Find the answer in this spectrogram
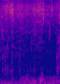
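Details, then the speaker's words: Stomach growling (borborygmi) audible while the speaker talks, acknowledged by the speaker as their own stomach. "I'm a stomach growling so sorry if you hear that"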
